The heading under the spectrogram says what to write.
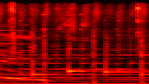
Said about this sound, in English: Yeah, so I gotta drink my coffee. Hold on. Sorry.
